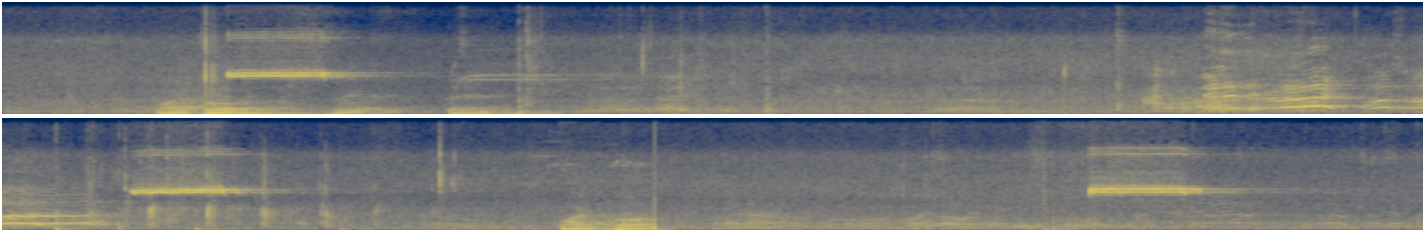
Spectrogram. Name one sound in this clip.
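A referee's whistle blows in short, sharp blasts.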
